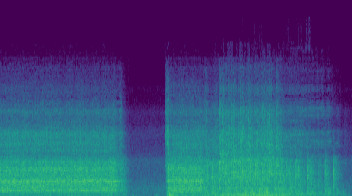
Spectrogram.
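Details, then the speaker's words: Rebuilt Minneapolis Moline RTE tractor engine: catches, dies, restarts and surges unevenly before fading; rough, starving running, owner suspects fuel not getting through and plans to rebuild the carburetor. "Yeah, it's gas related. Not getting gas. That doesn't sound good."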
